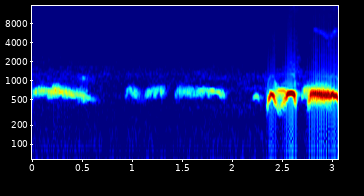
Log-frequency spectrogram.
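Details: Spotted dove giving thổ-style coos meant to stir other doves into cooing: three quiet, even low coos, followed by a loud wavering double note and a strong sustained coo.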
